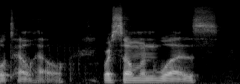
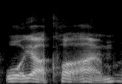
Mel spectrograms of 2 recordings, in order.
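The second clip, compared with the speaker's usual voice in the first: put-on slow, higher, overdone British accent; over-the-top British accent; 7 semitones higher, 7 dB louder, slower than usual. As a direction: imitate a fake Sherlock British accent. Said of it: "the way they did the accent was".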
